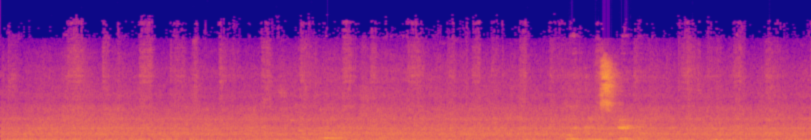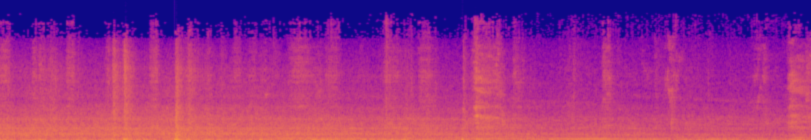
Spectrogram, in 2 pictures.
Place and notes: Poznan, Piatkowo, train ride from Plaza to Szymanowskiego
